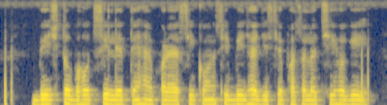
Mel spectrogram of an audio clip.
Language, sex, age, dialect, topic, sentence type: Magahi, male, 25-30, Western, agriculture, question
